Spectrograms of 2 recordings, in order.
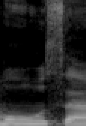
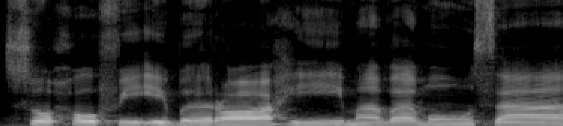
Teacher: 2 ஹர்க்கத்தை மட்டும்தான் நம்ம வந்து நீட்டி நிப்பாட்டணும்.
